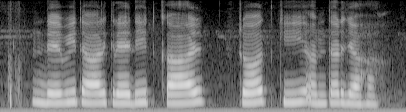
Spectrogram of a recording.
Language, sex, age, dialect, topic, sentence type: Magahi, female, 18-24, Northeastern/Surjapuri, banking, question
